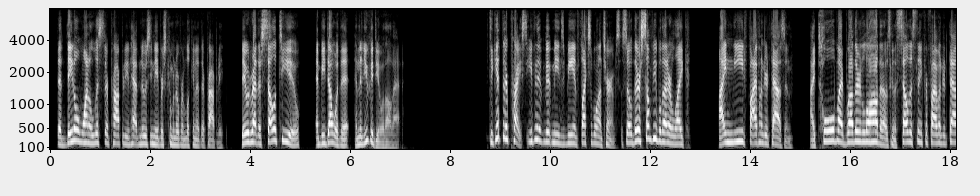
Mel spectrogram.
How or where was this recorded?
live audience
